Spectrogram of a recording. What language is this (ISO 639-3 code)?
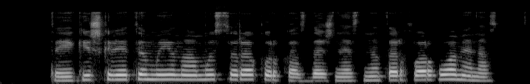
lit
